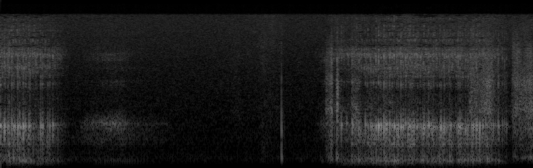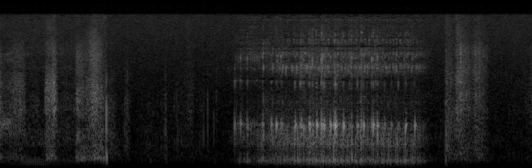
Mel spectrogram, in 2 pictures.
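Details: Woman snoring, described as unhealthy sleep; her doctor put her on an oxygen machine to help her breathe while sleeping. Three long, rough snores in about ten seconds, with quieter breaths between.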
